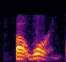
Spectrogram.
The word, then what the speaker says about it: Warren: My name is Warren. I heard about you on Mike Adams. – I did not hear your first name. Say it again, please. – Warren. – Spell that, please. – W-A-R-R-E-N.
